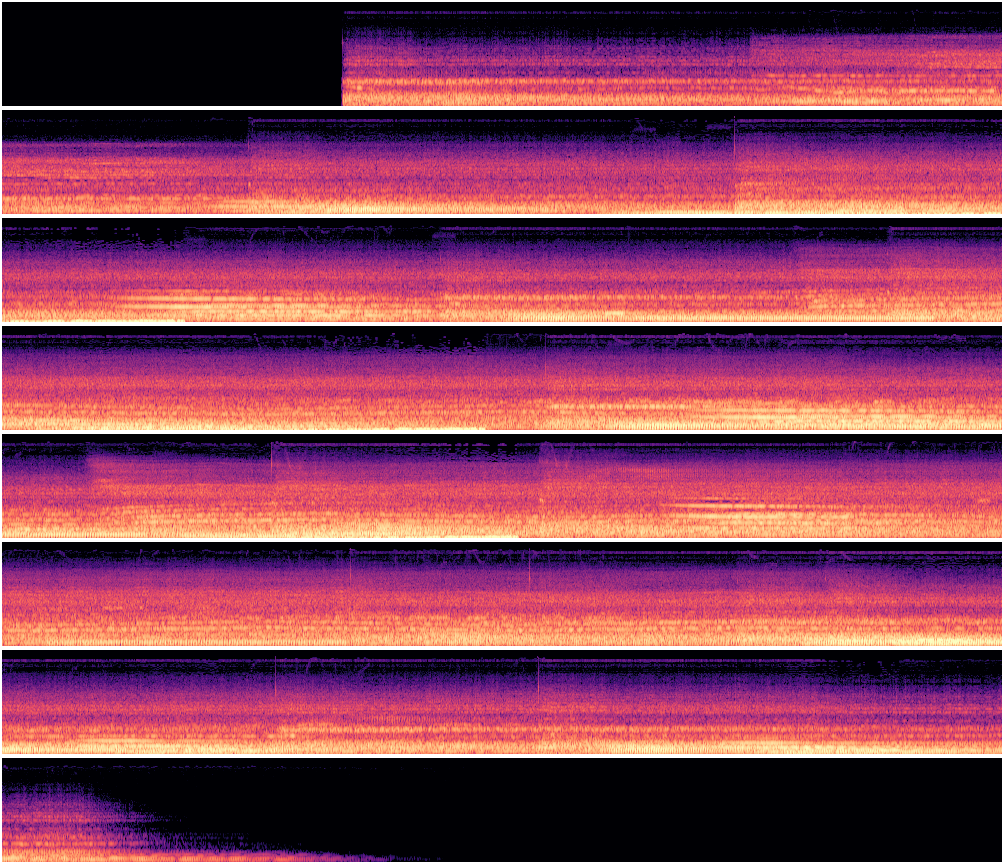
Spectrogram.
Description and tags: ambience music suitable for horror scenes
horror, omen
